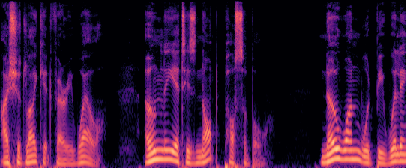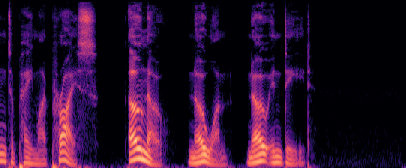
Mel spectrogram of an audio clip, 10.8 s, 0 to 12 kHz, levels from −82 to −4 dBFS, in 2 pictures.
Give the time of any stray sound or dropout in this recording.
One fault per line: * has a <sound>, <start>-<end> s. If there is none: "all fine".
all fine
